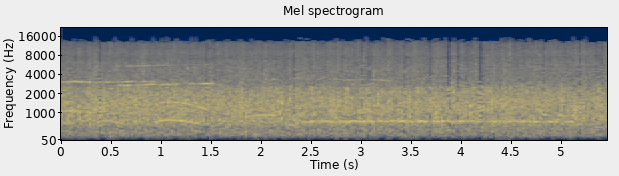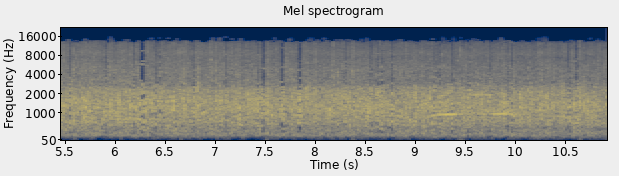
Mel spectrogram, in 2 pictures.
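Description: A large hall audience applauding: a dense, steady clapping with a few voices calling out over it, easing slightly near the end.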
